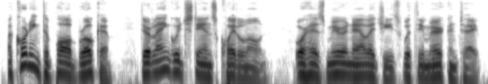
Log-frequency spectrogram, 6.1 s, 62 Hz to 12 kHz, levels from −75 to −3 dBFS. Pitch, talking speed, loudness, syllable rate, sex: 105 Hz, 165 wpm, -17 LUFS, 6.4 syllables/s, male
